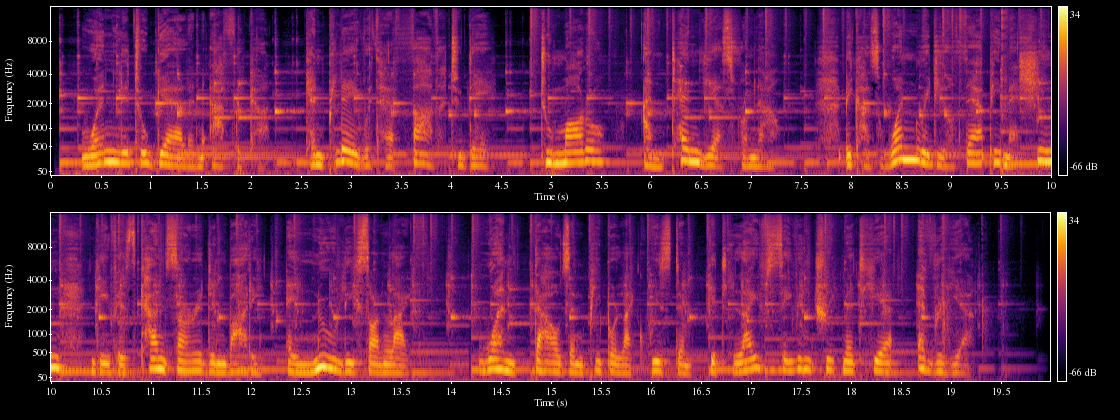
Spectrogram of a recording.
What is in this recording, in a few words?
storytellers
